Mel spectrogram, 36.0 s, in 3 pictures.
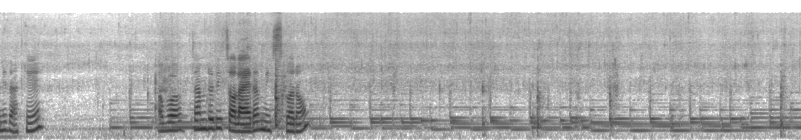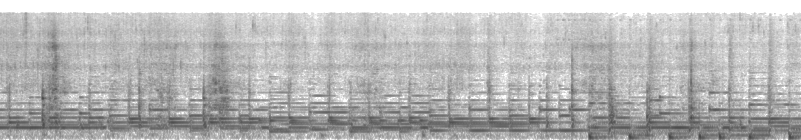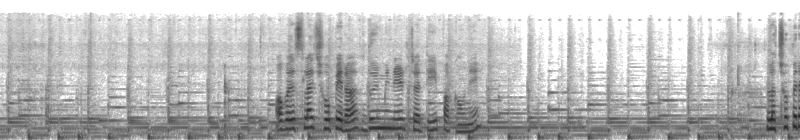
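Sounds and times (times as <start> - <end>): chicken and onion sizzling: 0.0 - 33.3
soft background music: 1.4 - 36.0
wooden spatula scraping pan: 2.2 - 4.5, 8.0 - 9.4, 11.6 - 13.4, 14.0 - 15.8, 17.2 - 18.5, 20.2 - 22.6.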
